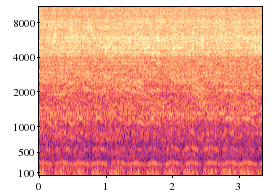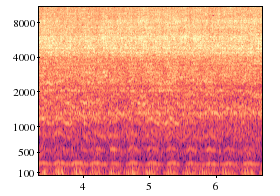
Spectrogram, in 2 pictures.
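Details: Ferrari Mondial 3.2 at idle shortly after a cold start: a fine buzz pulsing three to four times a second that begins as oil pressure rises and fades when warm, loudest on the braided oil hoses to the fan. Source unconfirmed.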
